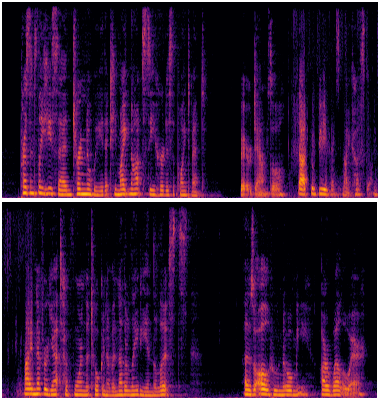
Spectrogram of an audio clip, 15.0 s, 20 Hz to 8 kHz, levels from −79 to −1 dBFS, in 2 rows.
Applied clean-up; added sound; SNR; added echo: neural separator model SepFormer DNS4.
